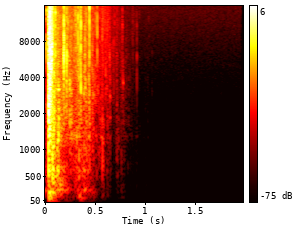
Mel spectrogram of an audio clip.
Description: Fantasy Interface Sounds
Wood 10.wav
